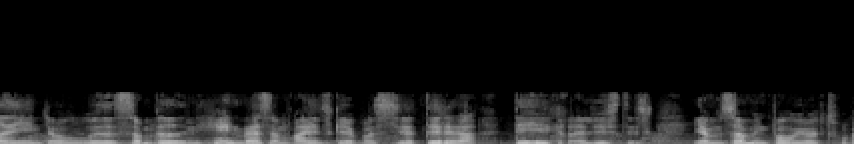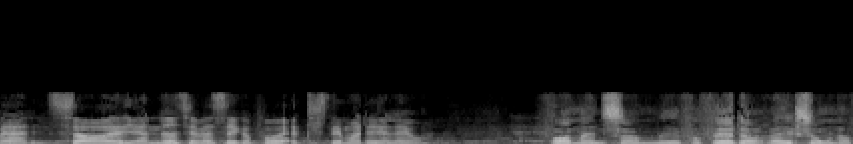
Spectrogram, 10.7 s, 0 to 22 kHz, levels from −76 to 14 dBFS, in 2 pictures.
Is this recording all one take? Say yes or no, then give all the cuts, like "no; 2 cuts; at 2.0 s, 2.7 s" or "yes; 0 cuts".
yes; 0 cuts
